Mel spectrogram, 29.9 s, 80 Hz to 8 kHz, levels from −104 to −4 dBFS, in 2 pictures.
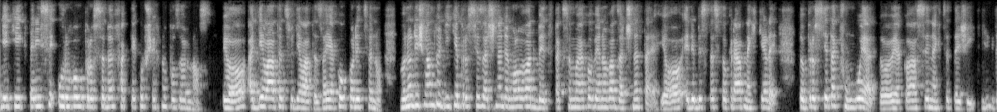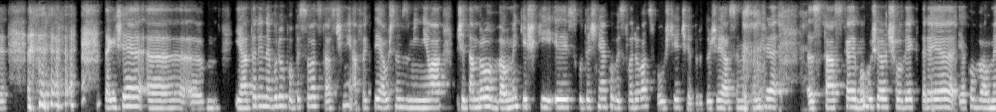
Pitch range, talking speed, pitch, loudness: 195-230 Hz, 165 wpm, 210 Hz, -17 LUFS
